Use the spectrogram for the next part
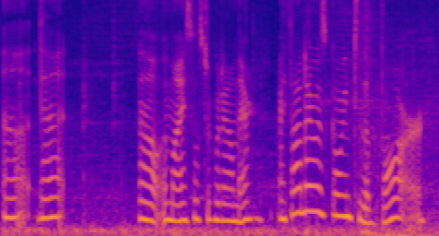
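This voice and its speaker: A woman's voice: a little high, fairly quick, warm tone, slight background noise. A woman hosting a gaming video, chatting casually and playfully and talking back to game characters. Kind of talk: casual gameplay commentary.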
